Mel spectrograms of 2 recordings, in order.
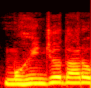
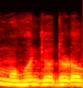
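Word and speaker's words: मोहनजोदड़ो: पर मोहिन जोदारो देखो मोहिन जोदारो बोलो या मोहन जोदड़ो बोलो कुछ भी जो आप अच्छे से प्रोनाउंस कर सको 1922 में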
